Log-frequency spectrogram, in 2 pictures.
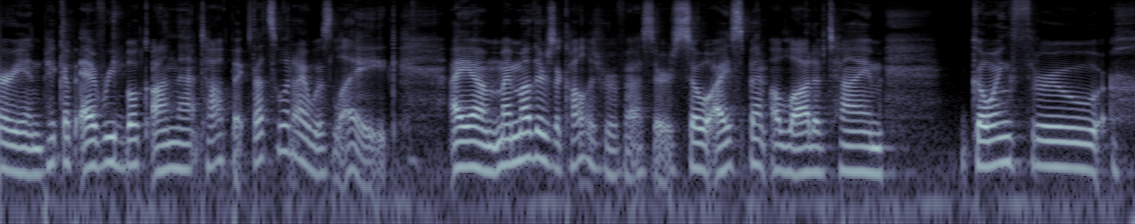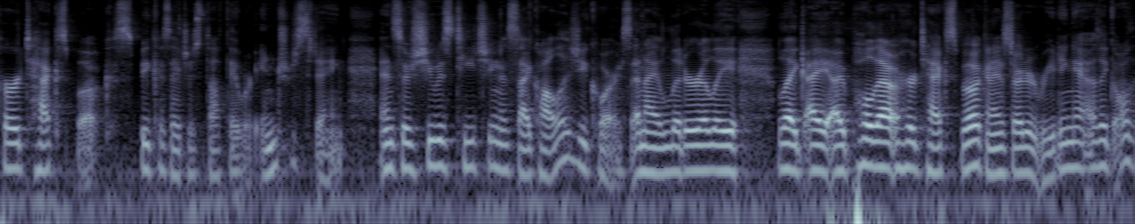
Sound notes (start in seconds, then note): none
